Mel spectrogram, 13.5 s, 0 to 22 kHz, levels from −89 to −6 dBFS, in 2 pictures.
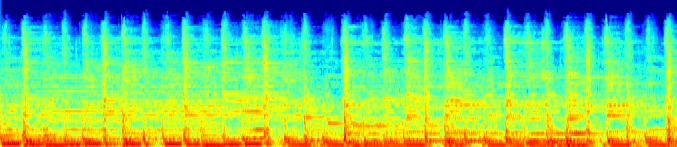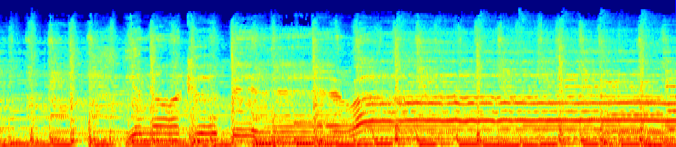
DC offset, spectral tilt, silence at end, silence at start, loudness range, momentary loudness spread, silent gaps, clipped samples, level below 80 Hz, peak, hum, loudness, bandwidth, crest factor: under 0.1%; -6 dB/octave; 0 s; 0 s; 3 LU; 5 LU; none; under 0.1%; -26 dBFS; -2 dBFS; none; -17 LUFS; 15 kHz; 14 dB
